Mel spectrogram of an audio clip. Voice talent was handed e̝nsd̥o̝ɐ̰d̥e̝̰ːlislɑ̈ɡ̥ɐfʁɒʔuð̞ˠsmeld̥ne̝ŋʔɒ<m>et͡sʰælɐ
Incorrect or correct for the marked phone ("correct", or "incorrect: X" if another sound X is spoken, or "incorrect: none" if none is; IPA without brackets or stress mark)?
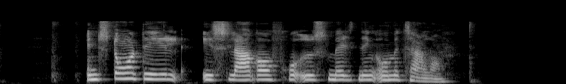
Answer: correct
